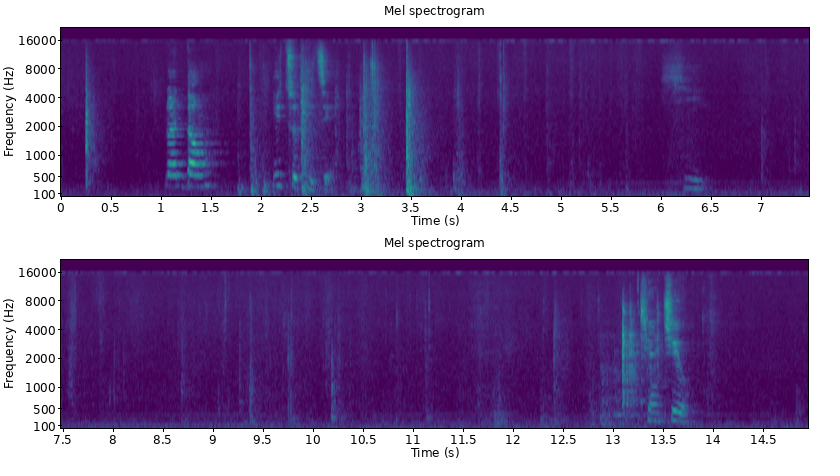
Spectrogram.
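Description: A young woman speaks in a high, sung-out voice.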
